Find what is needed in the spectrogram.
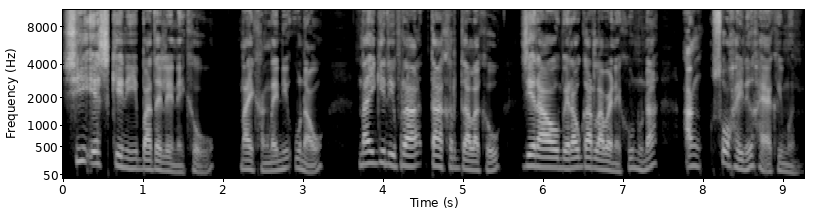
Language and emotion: Bodo, disgusted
